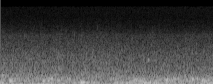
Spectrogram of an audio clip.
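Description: River water flowing over a pebbly bed, a steady low rumble.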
